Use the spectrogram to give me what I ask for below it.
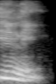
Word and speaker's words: Eni: uh Ian and I we call we pronounce ini okay shell are two all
